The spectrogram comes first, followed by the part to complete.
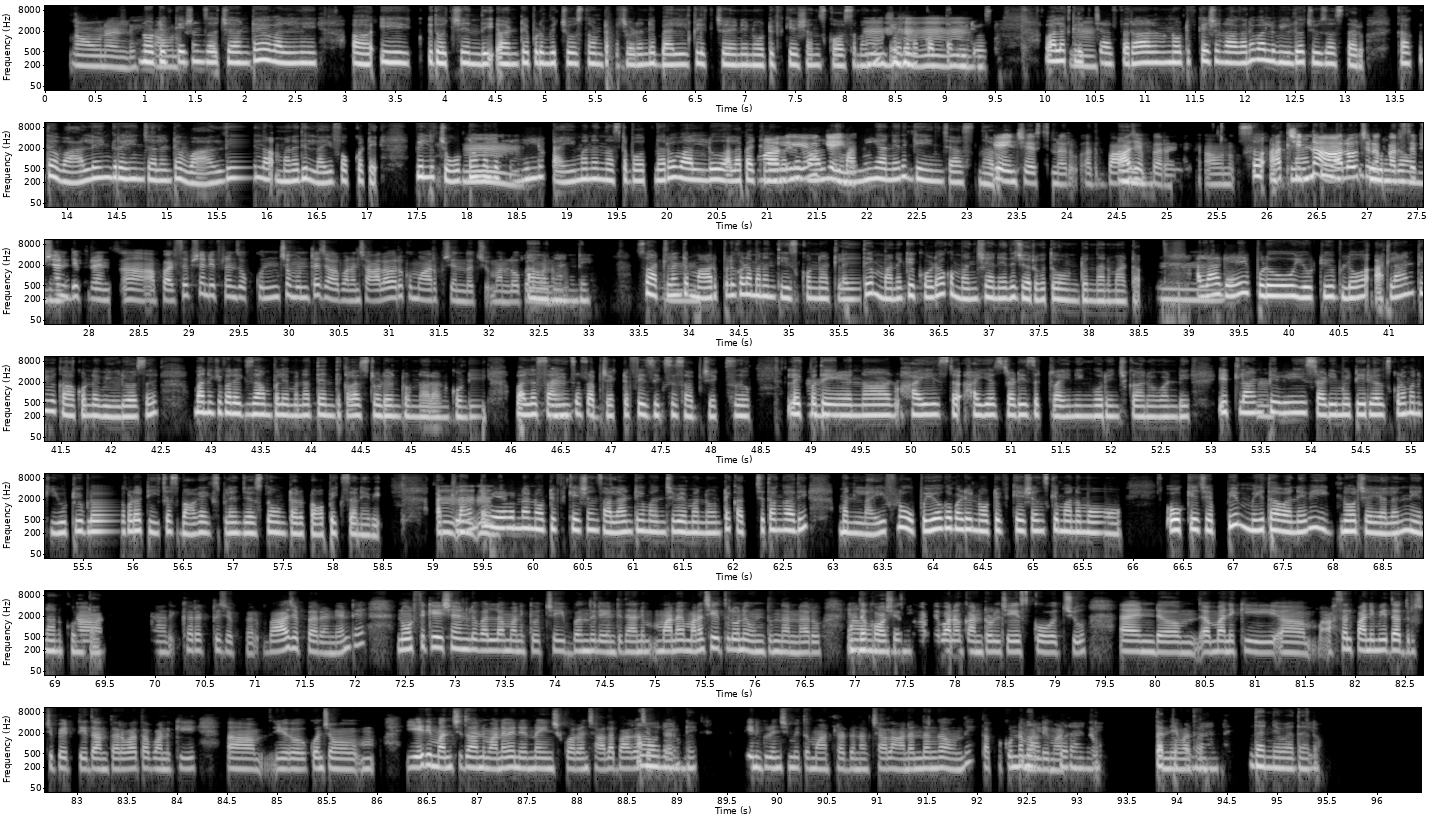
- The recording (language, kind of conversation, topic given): Telugu, podcast, నోటిఫికేషన్లు తగ్గిస్తే మీ ఫోన్ వినియోగంలో మీరు ఏ మార్పులు గమనించారు?
- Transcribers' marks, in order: in English: "నోటిఫికేషన్స్"; other background noise; tapping; in English: "బెల్ క్లిక్"; in English: "నోటిఫికేషన్స్"; giggle; in English: "వీడియోస్"; in English: "క్లిక్"; in English: "నోటిఫికేషన్"; in English: "లైఫ్"; in English: "గెయిన్"; in English: "మనీ"; in English: "గెయిన్"; in English: "గెయిన్"; in English: "సో"; in English: "పర్సెప్షన్ డిఫరెన్స్"; in English: "పర్సెప్షన్ డిఫరెన్స్"; in English: "సో"; in English: "యూట్యూబ్‍లో"; in English: "ఫర్ ఎగ్జాంపుల్"; in English: "టెన్త్ క్లాస్ స్టూడెంట్"; in English: "సైన్స్ సబ్జెక్ట్, ఫిజిక్స్ సబ్జెక్ట్స్"; in English: "హై‌స్ట్ హైర్ స్టడీస్ ట్రైనింగ్"; in English: "స్టడీ మెటీరియల్స్"; in English: "యూట్యూబ్‍లో"; in English: "టీచర్స్"; in English: "ఎక్స్‌ప్లెయిన్"; in English: "నోటిఫికేషన్స్"; in English: "లైఫ్‌లో"; in English: "నోటిఫికేషన్స్‌కి"; in English: "ఇగ్నోర్"; in English: "కరెక్ట్"; in English: "కాషియస్‌గా"; in English: "కంట్రోల్"; in English: "అండ్"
